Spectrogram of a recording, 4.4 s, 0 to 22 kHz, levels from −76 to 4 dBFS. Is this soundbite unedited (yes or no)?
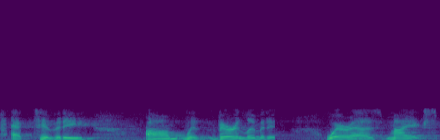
no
